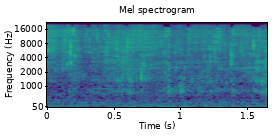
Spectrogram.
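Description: Water runs steadily into a pot on the stove for a nabeez date-and-almond drink with poppy seeds, a brief, fairly faint stream with no voices.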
